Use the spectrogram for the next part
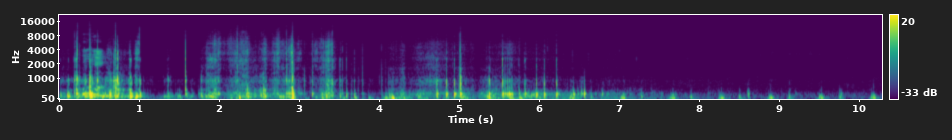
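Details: Regular low thumping heartbeat heard through the bell of an acoustic stethoscope with a mic inside, handling rustle at start; ordinary heart sounds.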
